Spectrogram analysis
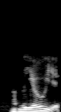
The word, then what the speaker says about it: Adeoye: I can't pronounce Adeoye. Adeoye.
